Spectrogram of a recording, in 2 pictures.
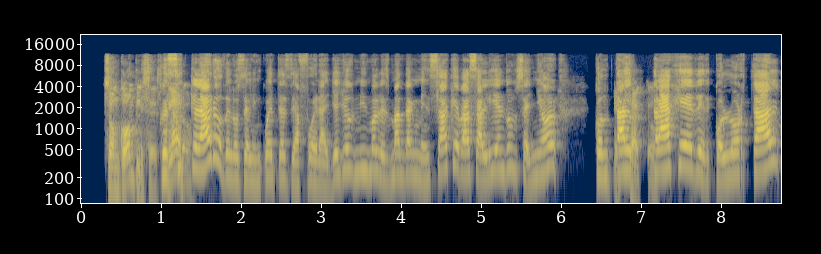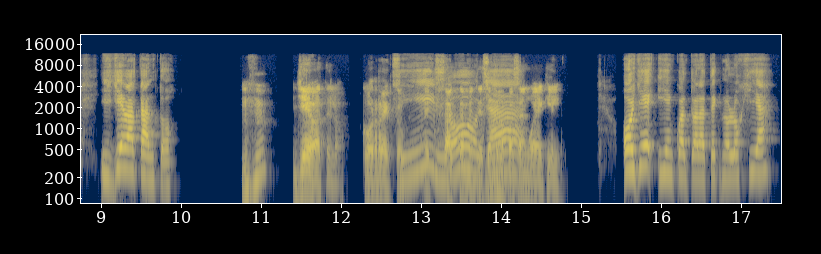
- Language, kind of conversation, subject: Spanish, podcast, ¿Cómo elegiste entre quedarte en tu país o emigrar?
- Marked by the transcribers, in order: none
